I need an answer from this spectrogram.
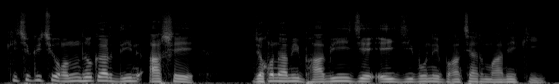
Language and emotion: Bengali, sad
